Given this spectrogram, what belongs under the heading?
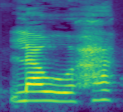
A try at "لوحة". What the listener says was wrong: Non. Ha, ok, mais il y a de l'air qui sort après. La lettre ha. C'est pas la même, c'est pas deux fois la même lettre.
